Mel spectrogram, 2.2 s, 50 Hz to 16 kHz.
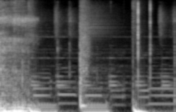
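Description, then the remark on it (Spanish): A voice imitates the stuffy, congested nasal breathing of a woman of about 40 with a bad cold: a few snorting, wheezy breaths with a faint whistling tone, repeated in uneven bursts and heard alone, without talking. “Respiraba esa.”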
